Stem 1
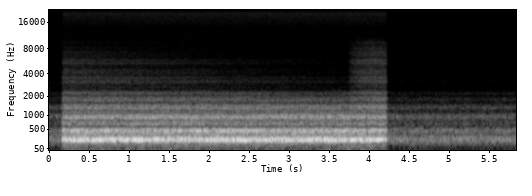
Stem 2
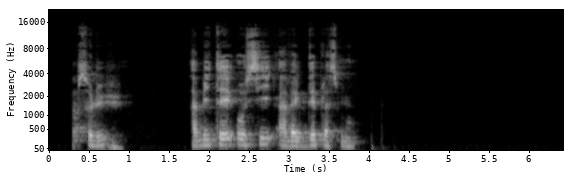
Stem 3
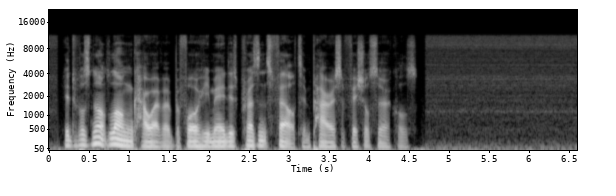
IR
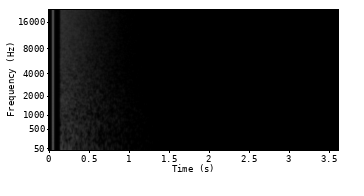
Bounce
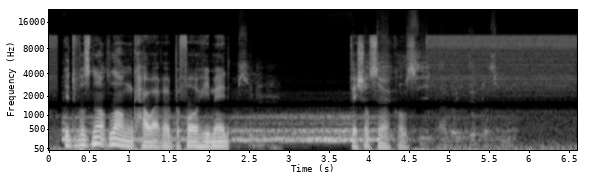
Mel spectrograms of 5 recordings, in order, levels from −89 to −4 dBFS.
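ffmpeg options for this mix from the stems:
-filter_complex "[0:a]highpass=270,volume=0.531,asplit=2[s0][s1];[s1]volume=0.501[s2];[1:a]asoftclip=type=tanh:threshold=0.0335,adelay=2000,volume=0.422[s3];[2:a]highshelf=f=8200:g=10,volume=1.06,asplit=3[s4][s5][s6];[s4]atrim=end=2.25,asetpts=PTS-STARTPTS,afade=t=out:st=2.246:d=0.004:c=hsin[s7];[s5]atrim=start=2.25:end=3.77,asetpts=PTS-STARTPTS,volume=0[s8];[s6]atrim=start=3.77,asetpts=PTS-STARTPTS,afade=t=in:d=0.004:c=hsin[s9];[s7][s8][s9]concat=n=3:v=0:a=1,asplit=3[s10][s11][s12];[s11]volume=0.0668[s13];[s12]apad=whole_len=257882[s14];[s0][s14]sidechaincompress=threshold=0.0447:ratio=8:attack=9:release=1490[s15];[3:a]atrim=start_sample=2205[s16];[s2][s13]amix=inputs=2:normalize=0[s17];[s17][s16]afir=irnorm=-1:irlink=0[s18];[s15][s3][s10][s18]amix=inputs=4:normalize=0,asuperstop=centerf=1500:order=4:qfactor=1.2,acompressor=threshold=0.112:ratio=3"

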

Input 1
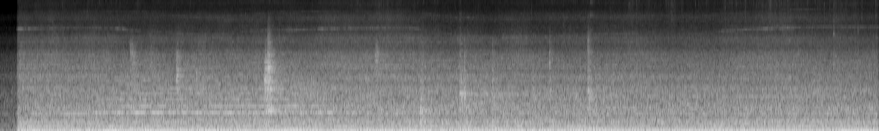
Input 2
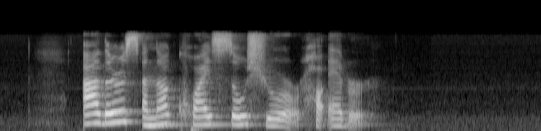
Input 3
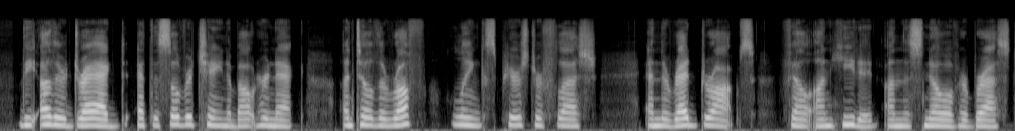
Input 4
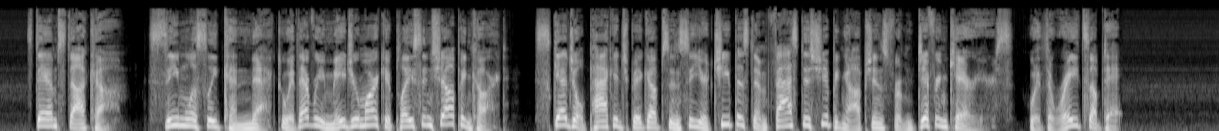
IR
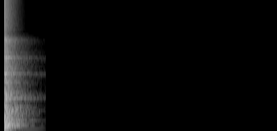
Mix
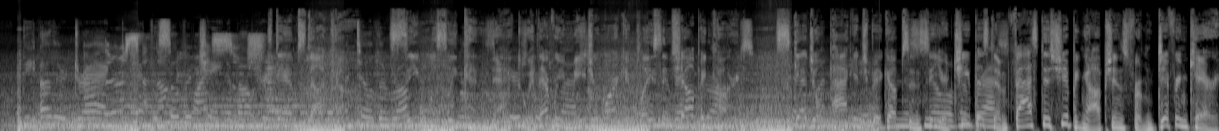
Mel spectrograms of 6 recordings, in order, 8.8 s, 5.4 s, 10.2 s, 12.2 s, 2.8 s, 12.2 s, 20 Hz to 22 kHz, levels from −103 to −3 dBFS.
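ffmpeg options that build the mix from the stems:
-filter_complex "[0:a]equalizer=f=200:w=0.42:g=7.5,volume=0.316,asplit=2[s0][s1];[s1]volume=0.075[s2];[1:a]highpass=1300,alimiter=limit=0.0708:level=0:latency=1,volume=0.398[s3];[2:a]alimiter=limit=0.0891:level=0:latency=1,volume=0.562,asplit=2[s4][s5];[3:a]equalizer=f=300:w=1.7:g=-6.5,adelay=2400,volume=0.398[s6];[s5]apad=whole_len=387759[s7];[s0][s7]sidechaincompress=threshold=0.00316:ratio=8:attack=7.8:release=175[s8];[s3][s4][s6]amix=inputs=3:normalize=0,acompressor=threshold=0.02:ratio=6,volume=1[s9];[4:a]atrim=start_sample=2205[s10];[s2][s10]afir=irnorm=-1:irlink=0[s11];[s8][s9][s11]amix=inputs=3:normalize=0,acrossover=split=140|3000[s12][s13][s14];[s13]acompressor=threshold=0.0112:ratio=6[s15];[s12][s15][s14]amix=inputs=3:normalize=0"

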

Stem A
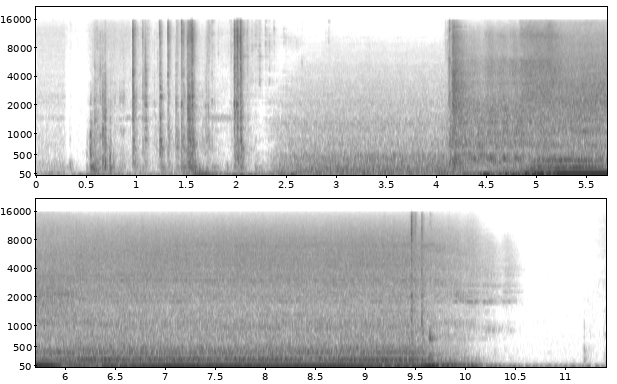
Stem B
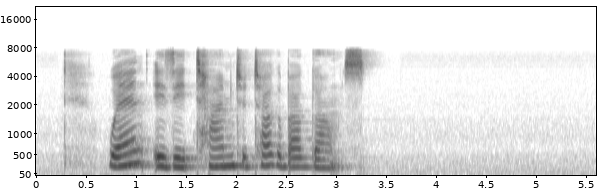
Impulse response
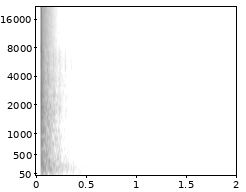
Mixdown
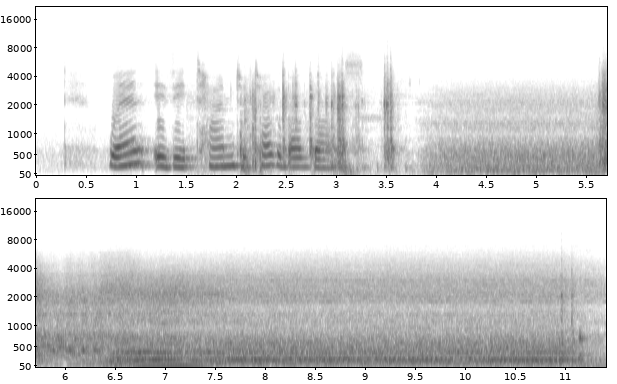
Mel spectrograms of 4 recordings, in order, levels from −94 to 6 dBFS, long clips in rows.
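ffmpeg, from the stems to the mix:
-filter_complex "[0:a]adelay=1500,volume=0.794[s0];[1:a]highpass=f=140:p=1,equalizer=f=1600:w=1.4:g=-9.5,asoftclip=type=tanh:threshold=0.112,volume=0.447[s1];[s0][s1]amix=inputs=2:normalize=0,highpass=f=110:w=0.5412,highpass=f=110:w=1.3066,equalizer=f=160:t=q:w=4:g=-4,equalizer=f=600:t=q:w=4:g=9,equalizer=f=1000:t=q:w=4:g=-8,equalizer=f=1500:t=q:w=4:g=-7,lowpass=f=2400:w=0.5412,lowpass=f=2400:w=1.3066"

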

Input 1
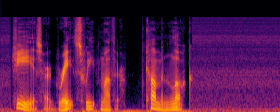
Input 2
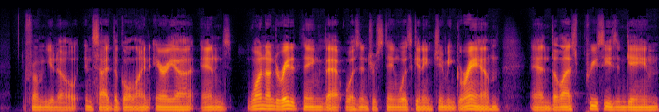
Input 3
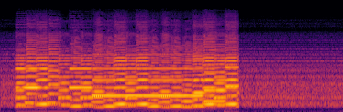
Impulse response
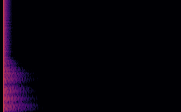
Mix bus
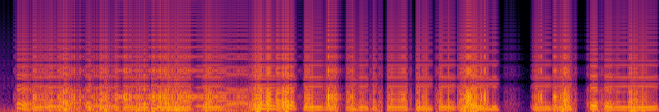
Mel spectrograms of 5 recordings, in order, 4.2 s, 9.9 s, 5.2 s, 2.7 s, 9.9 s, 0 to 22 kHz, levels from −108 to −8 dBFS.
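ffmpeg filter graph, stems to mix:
-filter_complex "[0:a]aeval=exprs='val(0)+0.00355*(sin(2*PI*50*n/s)+sin(2*PI*2*50*n/s)/2+sin(2*PI*3*50*n/s)/3+sin(2*PI*4*50*n/s)/4+sin(2*PI*5*50*n/s)/5)':c=same,volume=0.501[s0];[1:a]equalizer=f=1300:t=o:w=0.41:g=5.5,volume=1.12[s1];[2:a]asoftclip=type=tanh:threshold=0.0422,adelay=350,volume=0.447[s2];[s0][s1][s2]amix=inputs=3:normalize=0,acrusher=samples=40:mix=1:aa=0.000001"

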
